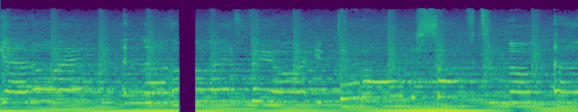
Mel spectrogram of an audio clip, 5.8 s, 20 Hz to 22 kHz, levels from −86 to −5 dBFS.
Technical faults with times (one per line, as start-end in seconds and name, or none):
1.78-1.96 playback stall
1.96-3.08 time-compressed catch-up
